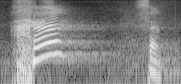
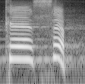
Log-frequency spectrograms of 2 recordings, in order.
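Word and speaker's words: חסד: Chesed, bacanya jangan keliru, harus chesed, bukan keset.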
